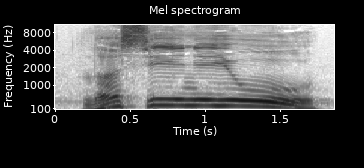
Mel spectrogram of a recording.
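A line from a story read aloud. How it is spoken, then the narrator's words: Howl. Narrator (Russian): взвыл кто-то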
